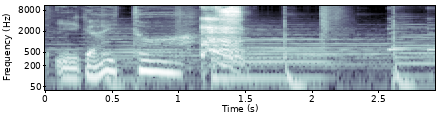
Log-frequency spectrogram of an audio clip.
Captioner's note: snickers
